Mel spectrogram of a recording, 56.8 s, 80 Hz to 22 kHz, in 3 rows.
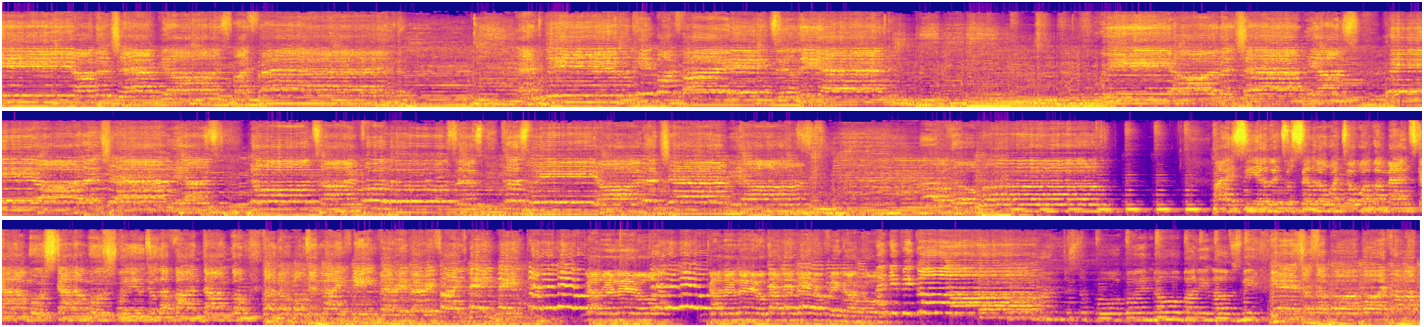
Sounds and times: Choir: 0:00.0 - 0:12.6, 0:14.4 - 0:30.1, 0:30.9 - 0:33.9, 0:35.0 - 0:56.7.

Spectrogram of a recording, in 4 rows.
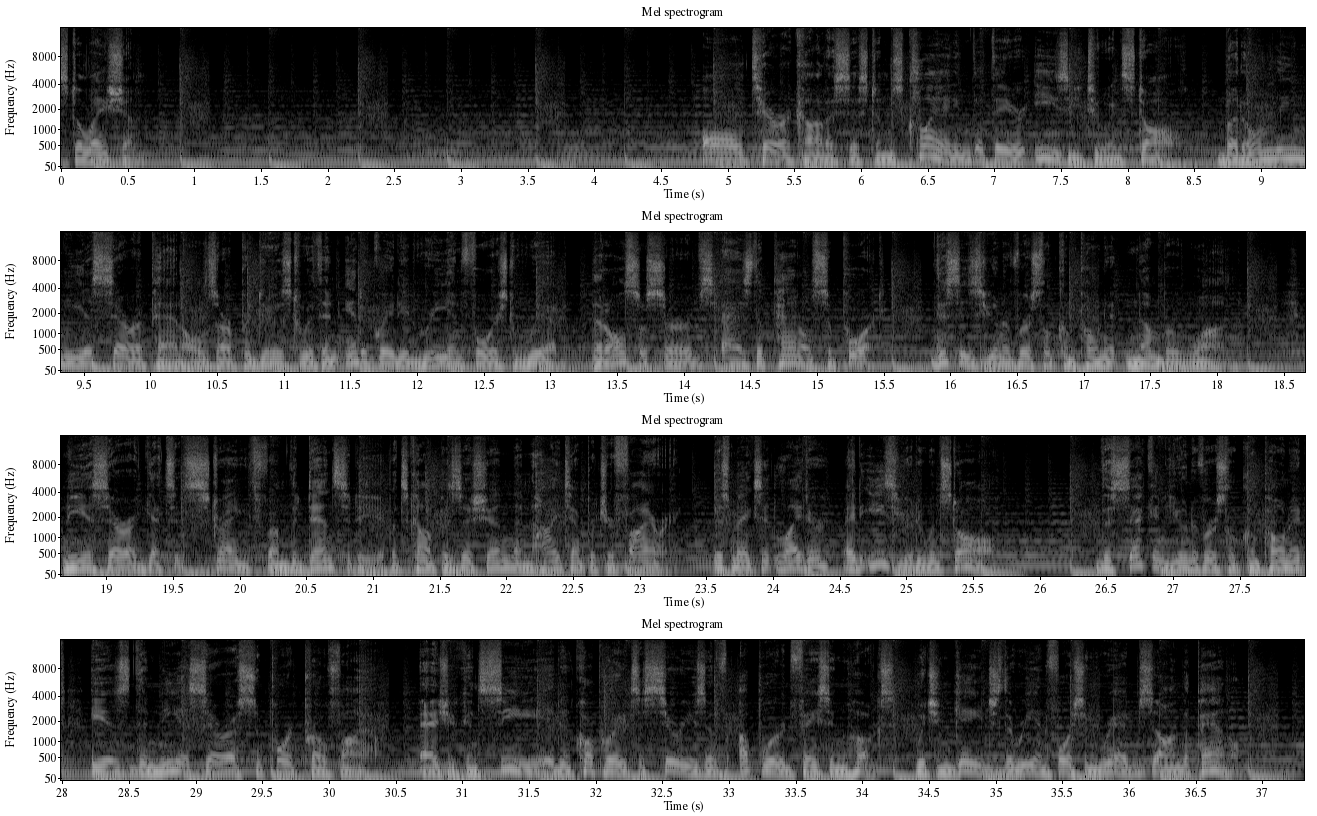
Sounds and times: Speech: 0:00.0 - 0:00.7, 0:04.8 - 0:25.8, 0:26.4 - 0:36.9
Music: 0:00.0 - 0:37.3.

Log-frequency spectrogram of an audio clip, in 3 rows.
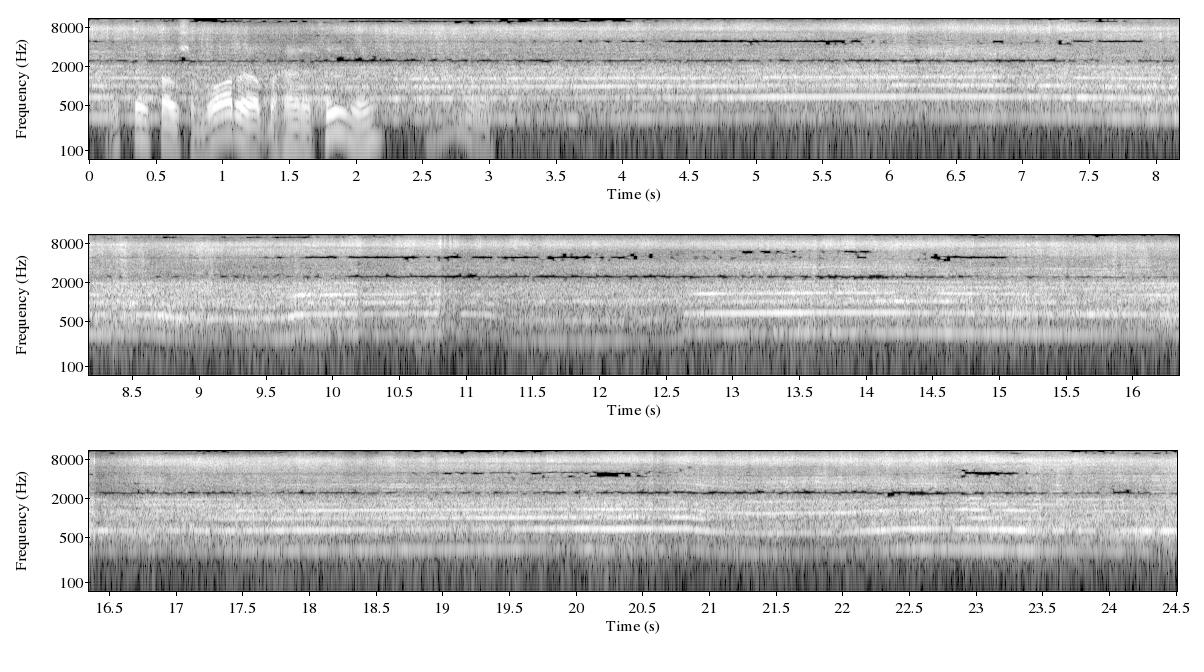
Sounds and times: Speech: 0:00.2 - 0:03.1.

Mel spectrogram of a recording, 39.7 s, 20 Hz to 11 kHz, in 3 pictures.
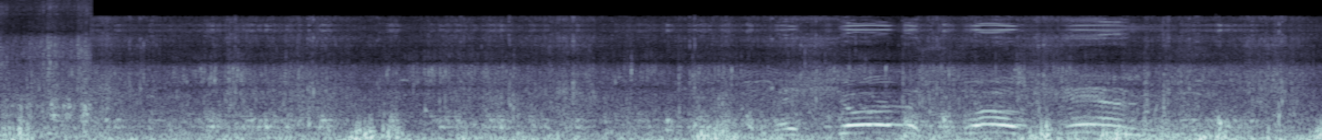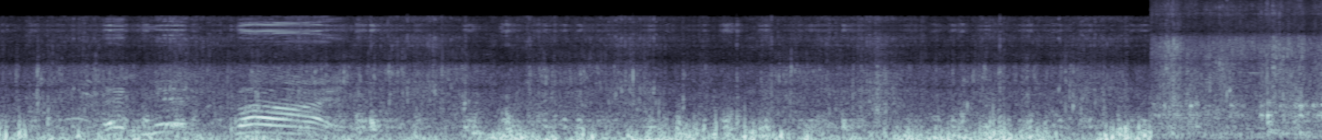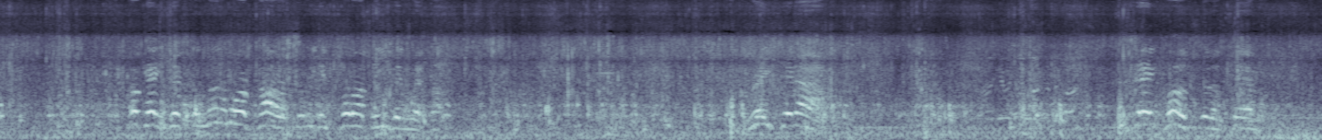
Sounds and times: Rowboat, canoe, kayak: 0:00.0 - 0:39.6.

